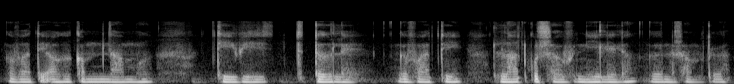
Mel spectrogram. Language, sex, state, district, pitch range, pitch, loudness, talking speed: Wancho, male, Arunachal Pradesh, Longding, 115-125 Hz, 120 Hz, -18 LUFS, 155 wpm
